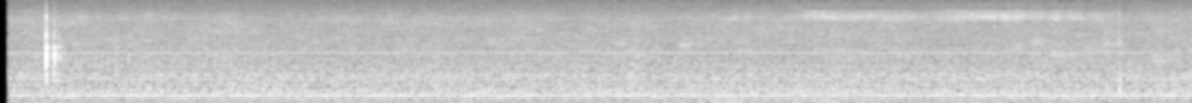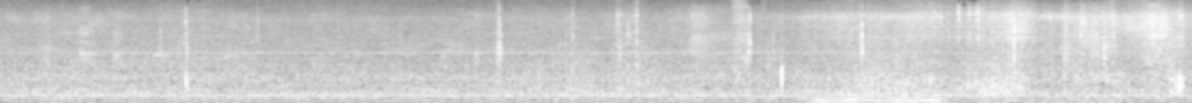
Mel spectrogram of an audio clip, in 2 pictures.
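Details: Quiet indoor room tone with a steady low hum and a faint fan-like hiss, a few small clicks and a brief rise in broadband noise near the end.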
